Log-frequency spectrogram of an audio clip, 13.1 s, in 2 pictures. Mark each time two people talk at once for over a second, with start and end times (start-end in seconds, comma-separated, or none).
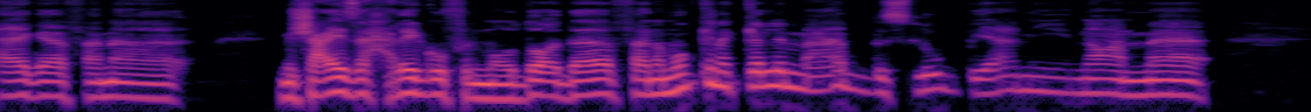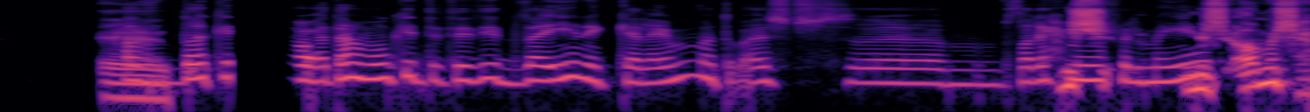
none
